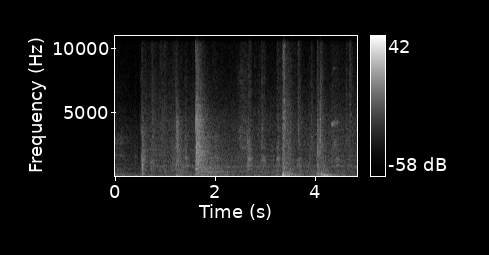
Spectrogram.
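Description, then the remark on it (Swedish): A sniffer dog in training pants and sniffs in quick, breathy bursts while searching jars for hidden cannabis, with several sharper snorts and huffs breaking through a steady airy panting. No one speaks. “Och när hunden som känner sniffar till, då kastar man en boll.”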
